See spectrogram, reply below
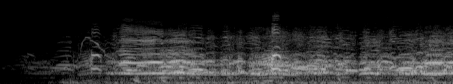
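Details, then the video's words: Group of whooper swans giving contact calls at close range: after a brief quiet opening, a dense chorus of overlapping nasal, trumpeting honks builds and continues steadily, with wigeon and Canada geese calling in the background. "Whooper Swan. CU Contact Calls Of A Group."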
